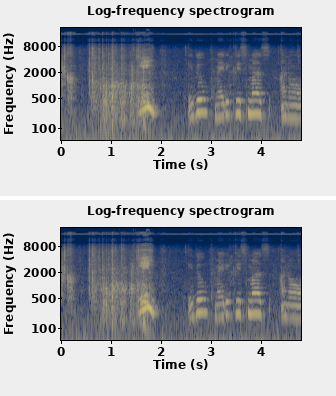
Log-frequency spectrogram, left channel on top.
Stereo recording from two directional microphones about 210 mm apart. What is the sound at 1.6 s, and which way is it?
Speech, 50° right (ahead or behind).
